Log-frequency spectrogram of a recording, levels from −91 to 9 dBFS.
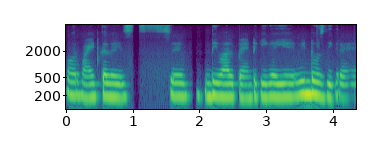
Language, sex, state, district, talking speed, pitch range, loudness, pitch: Hindi, female, Gujarat, Valsad, 205 wpm, 185-200 Hz, -14 LUFS, 190 Hz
